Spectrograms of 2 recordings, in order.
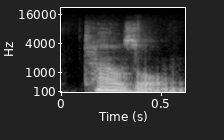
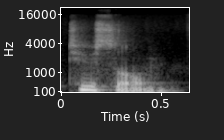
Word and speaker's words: tousle: Finally, Dragon Traces points out that the word spelled Tousle is pronounced tousle, like towel, not tousle, or something.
